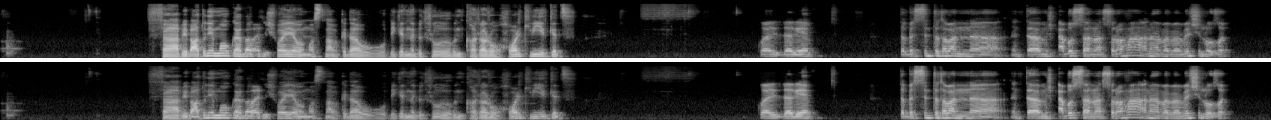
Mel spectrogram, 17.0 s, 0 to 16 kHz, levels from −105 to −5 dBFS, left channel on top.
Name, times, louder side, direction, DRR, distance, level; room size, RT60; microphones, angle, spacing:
voice 1, 2.0-7.6, left 6 dB, 75° left, 0.3 m, -33 dB
voice 2, 10.1-10.8 12.0-16.3, right 3 dB, 70° right, 0.6 m, -35 dB
2.4 x 2.2 x 3.3 m
head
